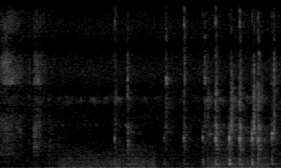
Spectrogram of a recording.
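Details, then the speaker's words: Sunk-and-rebuilt boat, outboard power trim: scattered sharp clicks and no trim motor running when pressing trim up, down works; solenoid connection cleaned but fault persists, suspected bad connection or solenoid. "So we have this problem here. We go to trim up and nothing. Down works, but up doesn't. It's just clicking."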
